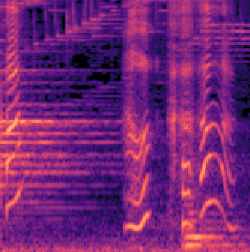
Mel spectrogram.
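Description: A bright, tinkling cartoon sparkle effect that peaks at the start and fades over about half a second. About a second in come short sliding, arching pitched sounds: a cartoon voice or comic effect.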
